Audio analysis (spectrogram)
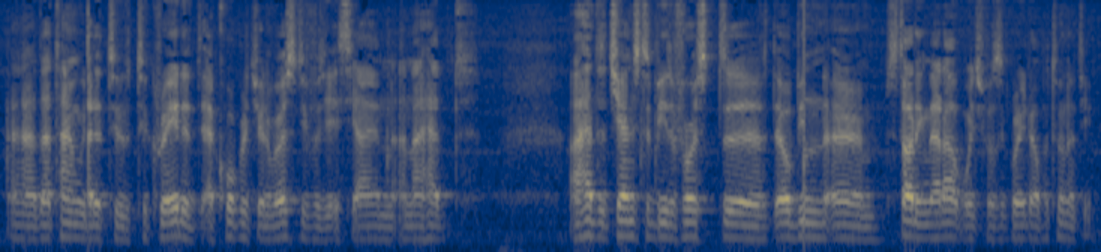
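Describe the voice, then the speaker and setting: In a conversational interview, a former international organization president from Denmark, a native Danish speaker, answers in English. He talks fast at medium pitch with little movement in his tone, stumbling through many fillers and restarts.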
